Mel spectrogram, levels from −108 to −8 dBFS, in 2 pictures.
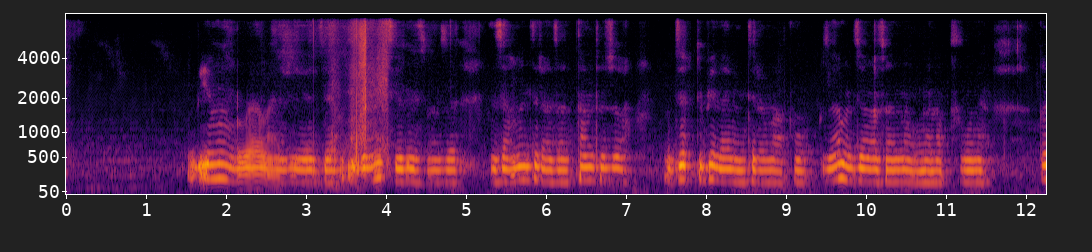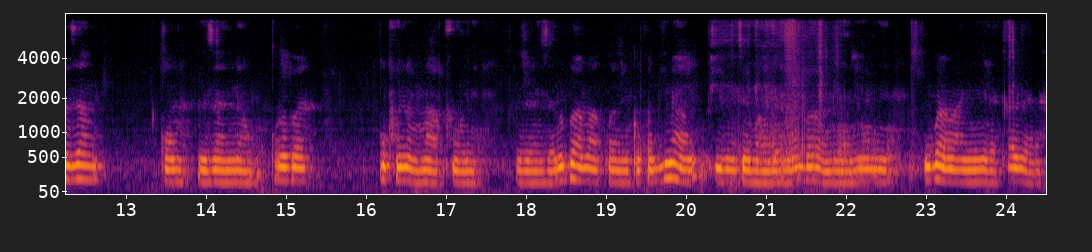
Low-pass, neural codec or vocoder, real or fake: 7.2 kHz; codec, 24 kHz, 3.1 kbps, DualCodec; fake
